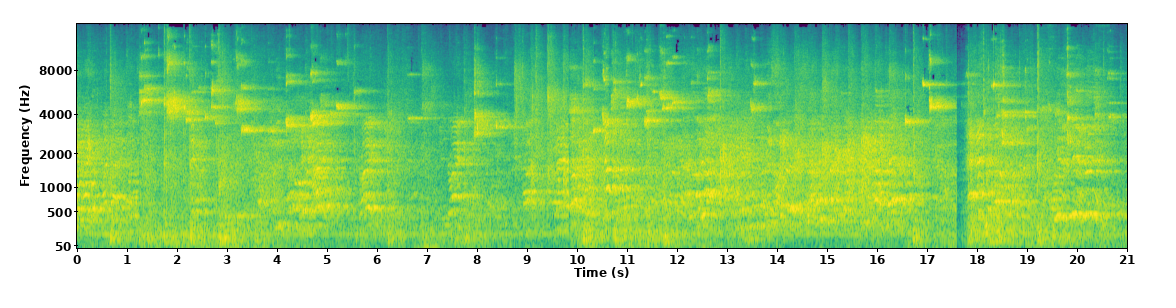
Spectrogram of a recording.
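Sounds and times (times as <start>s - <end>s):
players calling out: 0.0s - 21.0s
sneakers squeaking on court: 0.6s - 8.9s, 9.9s - 13.8s, 16.6s - 21.0s
basketball bouncing: 1.7s - 3.2s, 10.0s - 11.9s, 19.2s - 19.5s.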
